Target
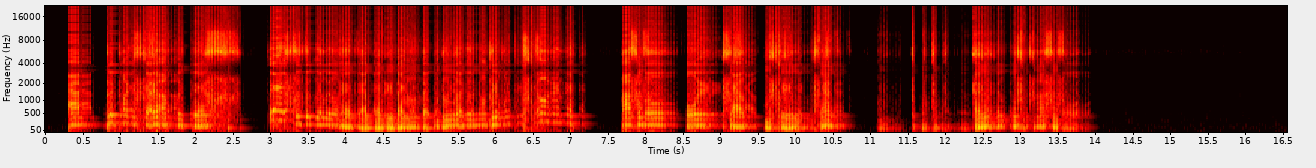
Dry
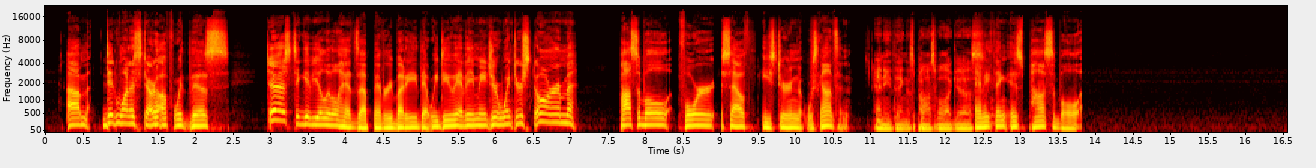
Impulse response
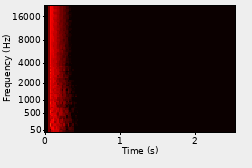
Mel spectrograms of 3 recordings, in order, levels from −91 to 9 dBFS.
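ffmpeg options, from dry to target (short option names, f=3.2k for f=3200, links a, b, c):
-filter_complex "[0:a]aeval=exprs='val(0)+0.5*0.075*sgn(val(0))':c=same,equalizer=f=5.7k:t=o:w=0.38:g=11,agate=range=-47dB:threshold=-17dB:ratio=16:detection=peak,tremolo=f=23:d=0.974,bandreject=f=50:t=h:w=6,bandreject=f=100:t=h:w=6,bandreject=f=150:t=h:w=6,bandreject=f=200:t=h:w=6,bandreject=f=250:t=h:w=6,bandreject=f=300:t=h:w=6,bandreject=f=350:t=h:w=6,bandreject=f=400:t=h:w=6,bandreject=f=450:t=h:w=6,asplit=2[a][b];[b]aecho=0:1:160:0.158[c];[a][c]amix=inputs=2:normalize=0,acrossover=split=2900[d][e];[e]acompressor=threshold=-23dB:ratio=4:attack=1:release=60[f];[d][f]amix=inputs=2:normalize=0,highshelf=f=8.2k:g=-8.5,acrossover=split=6100[g][h];[g]acrusher=samples=13:mix=1:aa=0.000001[i];[h]dynaudnorm=f=150:g=13:m=15.5dB[j];[i][j]amix=inputs=2:normalize=0,volume=-7dB"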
